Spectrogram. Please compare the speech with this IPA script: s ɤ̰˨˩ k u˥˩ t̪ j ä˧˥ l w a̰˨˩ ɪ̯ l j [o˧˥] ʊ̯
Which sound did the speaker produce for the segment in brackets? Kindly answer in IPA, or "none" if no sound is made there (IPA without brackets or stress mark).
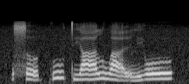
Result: o˥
